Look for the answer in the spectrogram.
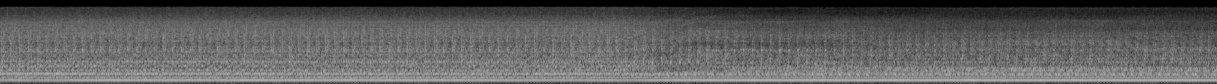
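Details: Hyundai Santa Fe CM, G6EA 2.7 V6, cold idle: light fairly even tapping about four times a second over hum; engine knock needing tracing.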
